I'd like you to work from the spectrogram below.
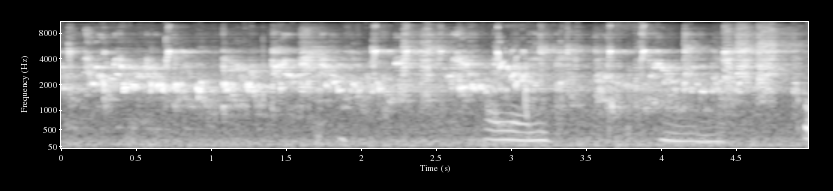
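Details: Several budgerigars squabbling over the little food that is left, with constant high chirping and squawks. People talking quietly in the background.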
